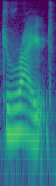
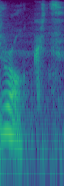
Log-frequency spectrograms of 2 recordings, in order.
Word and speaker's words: droghte: of that somewhere I I heard you say drought but it it wasn't drought. of March. droghte Yes. One key difference with Middle English is that you tend to pronounce all the letters.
